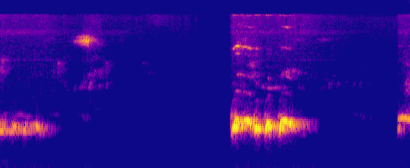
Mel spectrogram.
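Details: Singing local zebra dove, cemani variety, recorded as a lure for doves that refuse to sing: a soft fading coo, a pause, then a loud rippling trilled phrase and the start of another.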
